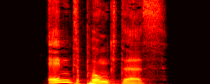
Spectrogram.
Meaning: genitive singular of Endpunkt
- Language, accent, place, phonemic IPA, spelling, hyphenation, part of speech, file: German, Germany, Berlin, /ˈɛntˌpʊŋktəs/, Endpunktes, End‧punk‧tes, noun, De-Endpunktes.ogg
